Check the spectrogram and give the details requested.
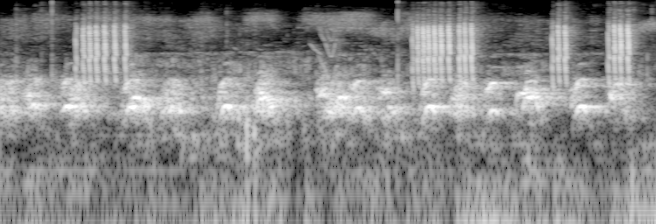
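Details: Southern boubou briefly visiting a suburban garden in Pretoria, South Africa, giving short, hollow, low notes in an irregular run, mixed with bursts of harsh, rasping churrs.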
